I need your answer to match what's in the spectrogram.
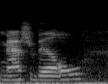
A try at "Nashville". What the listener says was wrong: Ville. It's Vol. Anyone that says Ville. Vol. You say Ville.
